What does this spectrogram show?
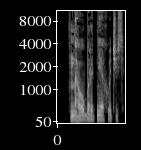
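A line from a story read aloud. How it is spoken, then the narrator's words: Snorting chuckle. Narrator (Russian): хмыкнул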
